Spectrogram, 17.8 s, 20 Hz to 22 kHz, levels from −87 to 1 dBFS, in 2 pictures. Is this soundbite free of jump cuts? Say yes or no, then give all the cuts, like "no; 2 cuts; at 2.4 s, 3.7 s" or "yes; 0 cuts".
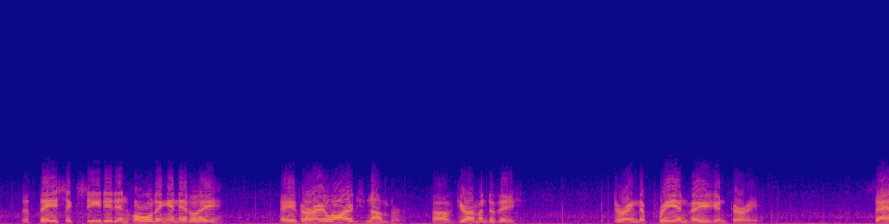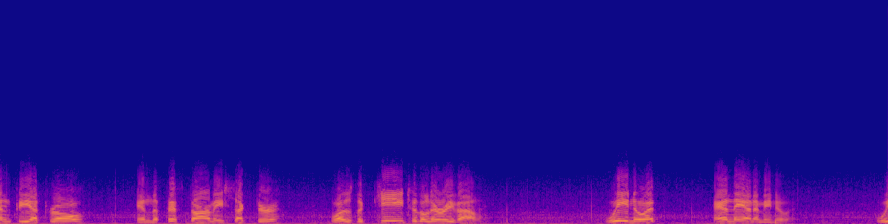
yes; 0 cuts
